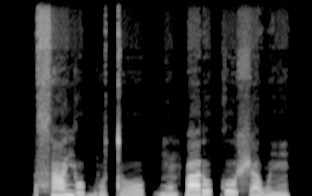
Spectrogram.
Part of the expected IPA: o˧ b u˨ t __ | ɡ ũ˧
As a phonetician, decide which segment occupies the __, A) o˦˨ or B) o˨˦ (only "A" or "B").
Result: B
